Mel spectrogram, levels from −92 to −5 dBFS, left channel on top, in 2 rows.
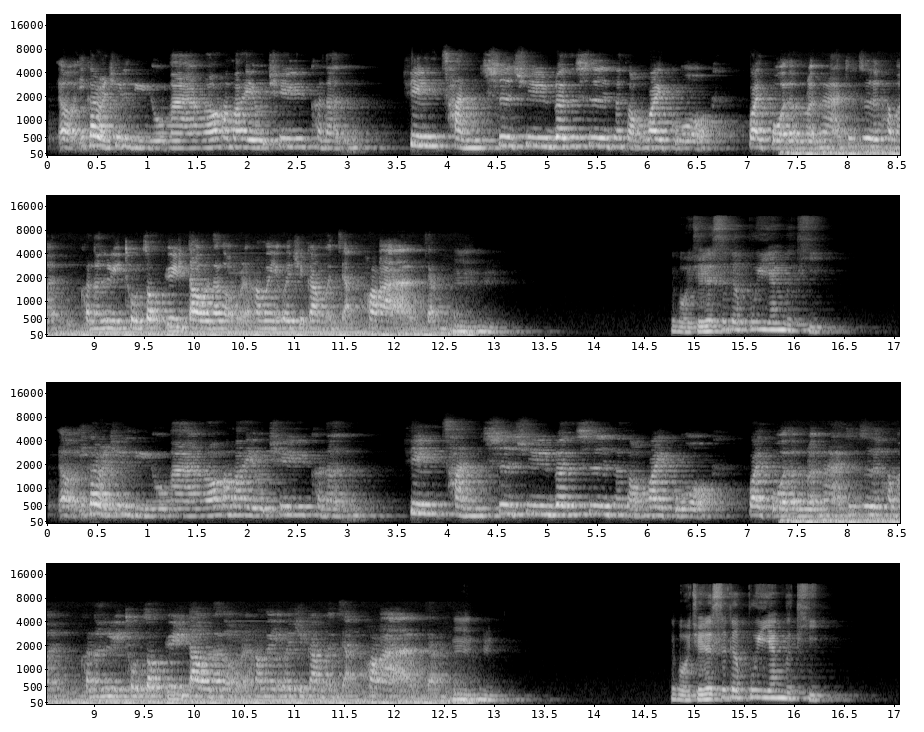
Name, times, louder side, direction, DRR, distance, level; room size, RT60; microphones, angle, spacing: voice 1, 0.1-3.1 3.6-6.6 7.0-12.5, left 2 dB, 60° left, 3 dB, 1.0 m, -26 dB
sound 1, 7.3-12.8, equal, 5° right, 2.0 m, -28 dB
voice 2, 12.6-13.1 14.8-16.2, right 1 dB, 45° right, 7 dB, 0.5 m, -27 dB
9.6 x 5.2 x 2.8 m, 0.92 s
head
